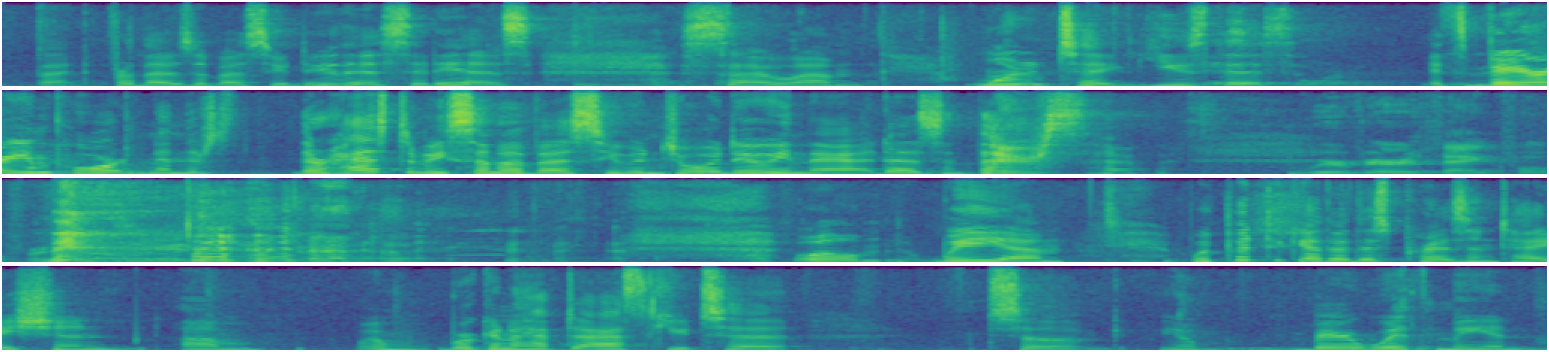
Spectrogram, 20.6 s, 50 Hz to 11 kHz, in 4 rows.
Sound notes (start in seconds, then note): 10.4 all laughing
